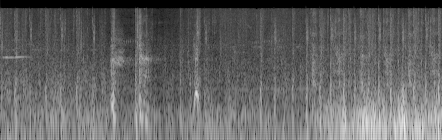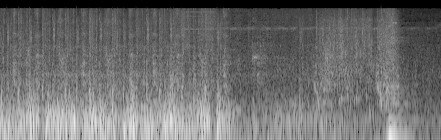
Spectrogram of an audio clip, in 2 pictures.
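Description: Footsteps crunch quickly over the ground.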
